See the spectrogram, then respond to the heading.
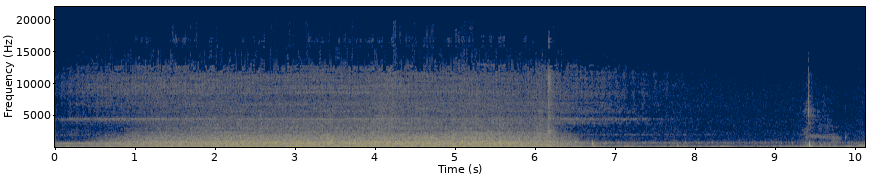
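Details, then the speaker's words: Broan bathroom exhaust fan after a DIY motor assembly replacement, reusing the old motor's studs, reinstalled and tested: soft, smooth, steady low hum that then winds down quietly, no rattle or squeal; fan runs normally. "So I just slid that back in and just proved that it works."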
